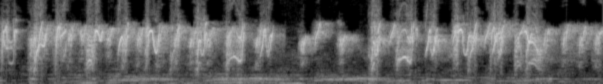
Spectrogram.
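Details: High, rapid twittering from a crimson sunbird in busy song, with fast sharp chips and brief squeaky slurs broken by a couple of tiny pauses.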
